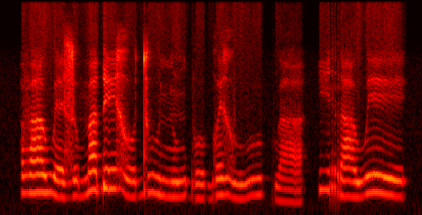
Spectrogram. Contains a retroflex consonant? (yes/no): no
